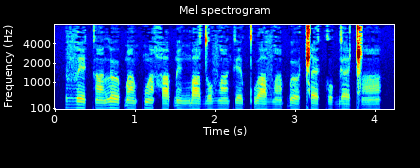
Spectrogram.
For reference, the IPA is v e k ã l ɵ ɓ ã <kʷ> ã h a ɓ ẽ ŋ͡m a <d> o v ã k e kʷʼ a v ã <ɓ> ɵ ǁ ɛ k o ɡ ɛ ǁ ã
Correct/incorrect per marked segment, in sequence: correct, correct, correct

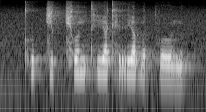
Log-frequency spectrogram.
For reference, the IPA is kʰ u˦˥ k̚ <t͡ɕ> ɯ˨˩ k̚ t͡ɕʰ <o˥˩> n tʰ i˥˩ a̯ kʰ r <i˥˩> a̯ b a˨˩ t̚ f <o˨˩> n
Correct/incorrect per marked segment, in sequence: correct, correct, correct, correct

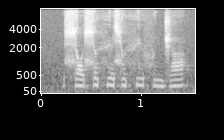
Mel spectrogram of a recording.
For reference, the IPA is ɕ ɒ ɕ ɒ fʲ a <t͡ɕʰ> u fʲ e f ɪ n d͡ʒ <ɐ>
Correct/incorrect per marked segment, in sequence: incorrect: ɕ, incorrect: a

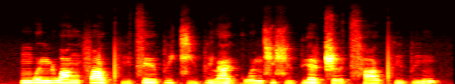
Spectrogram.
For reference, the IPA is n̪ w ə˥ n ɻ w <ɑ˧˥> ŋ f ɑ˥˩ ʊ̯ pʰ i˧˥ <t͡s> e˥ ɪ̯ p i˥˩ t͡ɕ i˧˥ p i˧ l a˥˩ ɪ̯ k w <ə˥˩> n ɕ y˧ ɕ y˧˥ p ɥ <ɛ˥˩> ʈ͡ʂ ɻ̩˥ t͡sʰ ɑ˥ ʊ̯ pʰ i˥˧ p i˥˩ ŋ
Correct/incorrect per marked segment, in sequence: incorrect: ɑ˥, correct, incorrect: ə˧˥, correct

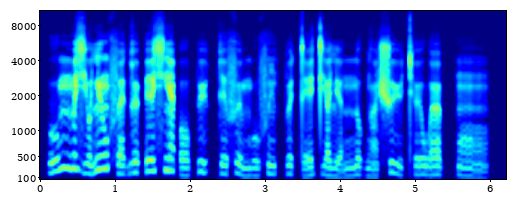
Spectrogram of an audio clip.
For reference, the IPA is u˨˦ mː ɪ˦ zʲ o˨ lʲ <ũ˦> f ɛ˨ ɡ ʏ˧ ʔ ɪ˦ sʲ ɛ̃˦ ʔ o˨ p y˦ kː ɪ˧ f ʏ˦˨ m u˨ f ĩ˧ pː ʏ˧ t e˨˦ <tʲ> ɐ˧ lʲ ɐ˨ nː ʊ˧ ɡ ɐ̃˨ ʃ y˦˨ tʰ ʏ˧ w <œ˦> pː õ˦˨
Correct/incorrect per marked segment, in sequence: correct, correct, correct

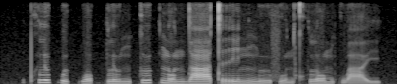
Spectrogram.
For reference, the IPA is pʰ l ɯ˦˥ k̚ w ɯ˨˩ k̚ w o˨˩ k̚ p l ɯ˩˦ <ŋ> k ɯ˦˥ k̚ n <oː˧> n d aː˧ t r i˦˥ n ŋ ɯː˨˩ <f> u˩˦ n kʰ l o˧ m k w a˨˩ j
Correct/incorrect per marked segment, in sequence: correct, incorrect: o˧, correct

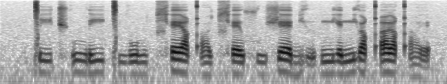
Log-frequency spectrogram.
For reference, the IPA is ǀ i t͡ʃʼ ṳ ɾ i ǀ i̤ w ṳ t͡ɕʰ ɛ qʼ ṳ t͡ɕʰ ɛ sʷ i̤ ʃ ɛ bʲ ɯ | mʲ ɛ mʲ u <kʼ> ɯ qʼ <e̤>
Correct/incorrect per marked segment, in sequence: incorrect: qʼ, incorrect: ɛ̤

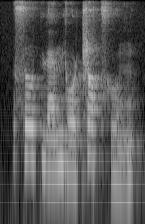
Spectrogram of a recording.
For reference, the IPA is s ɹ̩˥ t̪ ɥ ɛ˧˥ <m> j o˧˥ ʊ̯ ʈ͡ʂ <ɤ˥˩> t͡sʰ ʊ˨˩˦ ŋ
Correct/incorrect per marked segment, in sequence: correct, correct

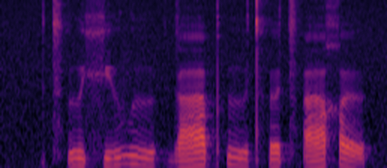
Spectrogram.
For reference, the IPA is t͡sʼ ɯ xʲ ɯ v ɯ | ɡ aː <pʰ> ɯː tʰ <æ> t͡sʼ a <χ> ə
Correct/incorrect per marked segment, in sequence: correct, incorrect: ə, correct

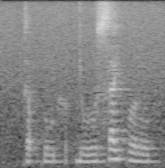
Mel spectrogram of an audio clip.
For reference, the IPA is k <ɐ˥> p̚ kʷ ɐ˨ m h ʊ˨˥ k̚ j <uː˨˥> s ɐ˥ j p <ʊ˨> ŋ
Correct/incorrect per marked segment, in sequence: incorrect: ɐ˨˥, correct, correct

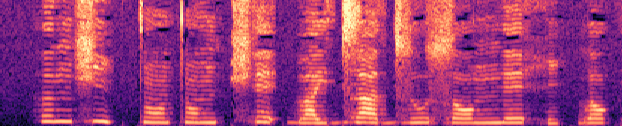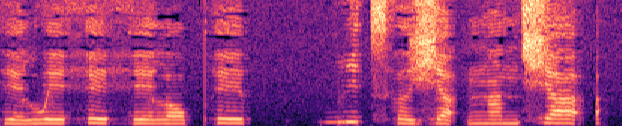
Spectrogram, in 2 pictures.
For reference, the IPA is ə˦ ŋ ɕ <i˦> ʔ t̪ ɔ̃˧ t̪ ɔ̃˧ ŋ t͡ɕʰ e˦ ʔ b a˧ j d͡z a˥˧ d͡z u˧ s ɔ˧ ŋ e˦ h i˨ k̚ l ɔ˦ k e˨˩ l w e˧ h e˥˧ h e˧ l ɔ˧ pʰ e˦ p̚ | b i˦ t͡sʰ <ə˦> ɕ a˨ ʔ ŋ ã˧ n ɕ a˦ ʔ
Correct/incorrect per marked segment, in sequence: correct, incorrect: ə˨˩

